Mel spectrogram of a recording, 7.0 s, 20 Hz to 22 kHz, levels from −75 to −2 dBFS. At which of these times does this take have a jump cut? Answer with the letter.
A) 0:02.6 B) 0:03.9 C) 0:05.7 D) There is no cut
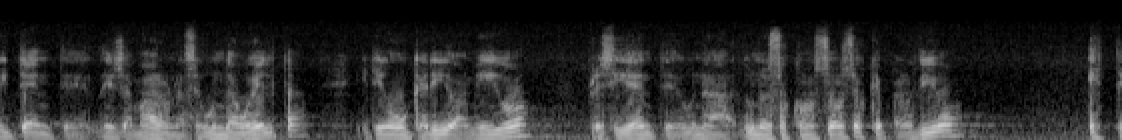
A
